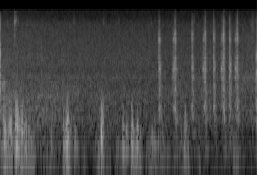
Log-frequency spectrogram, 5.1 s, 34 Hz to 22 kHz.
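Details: 2014 Ford F350 PowerStroke diesel with a short to ground blowing the BCM lock fuse, driver's door lock actuator powered directly through a test light at pin 21: quiet rapid clicking, about four a second, as it tries to unlock; the actuator works, not shorted.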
